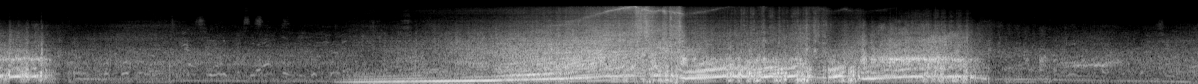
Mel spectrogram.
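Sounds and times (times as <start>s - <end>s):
car engine accelerating: 0.0s - 11.9s.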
